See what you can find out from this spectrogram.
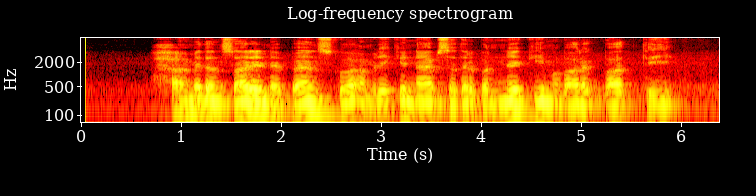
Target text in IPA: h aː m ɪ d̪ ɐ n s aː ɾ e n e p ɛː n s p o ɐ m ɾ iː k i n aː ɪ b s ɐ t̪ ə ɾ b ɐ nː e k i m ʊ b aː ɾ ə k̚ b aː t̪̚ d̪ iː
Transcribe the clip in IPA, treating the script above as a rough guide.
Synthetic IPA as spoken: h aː m ɪ d̪ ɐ n s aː ɾ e n e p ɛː n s k o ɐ m ɾ iː k i n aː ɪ b s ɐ d̪ ə ɾ b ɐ nː e k i m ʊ b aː ɾ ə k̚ b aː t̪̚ d̪ iː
